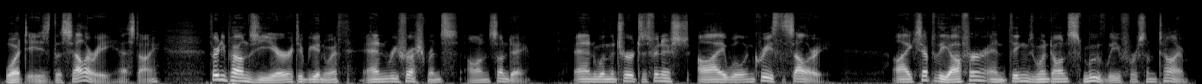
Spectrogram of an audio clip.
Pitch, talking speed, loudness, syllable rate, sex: 115 Hz, 200 wpm, -20 LUFS, 5.8 syllables/s, male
